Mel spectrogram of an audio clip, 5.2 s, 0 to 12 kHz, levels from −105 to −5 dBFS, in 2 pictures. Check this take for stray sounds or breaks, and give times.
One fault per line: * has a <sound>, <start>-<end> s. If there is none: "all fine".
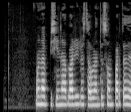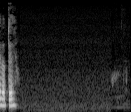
all fine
